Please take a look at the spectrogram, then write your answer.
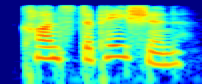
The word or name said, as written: constipation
